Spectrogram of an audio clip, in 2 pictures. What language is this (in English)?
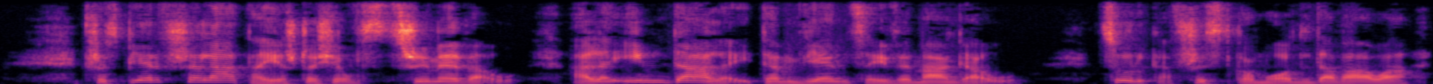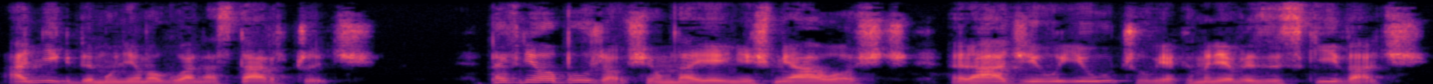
Polish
